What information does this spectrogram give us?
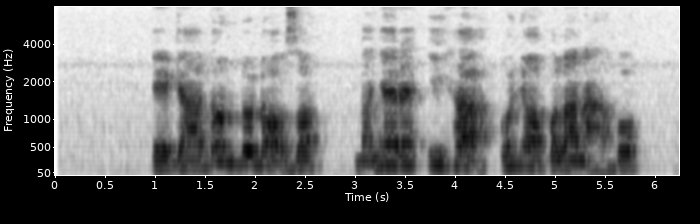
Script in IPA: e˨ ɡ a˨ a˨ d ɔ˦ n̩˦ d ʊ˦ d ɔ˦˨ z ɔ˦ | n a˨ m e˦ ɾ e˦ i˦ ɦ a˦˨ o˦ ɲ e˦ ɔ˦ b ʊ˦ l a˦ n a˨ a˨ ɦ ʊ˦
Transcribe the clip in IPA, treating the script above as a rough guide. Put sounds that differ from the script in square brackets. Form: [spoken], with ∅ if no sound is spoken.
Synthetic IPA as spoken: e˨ ɡ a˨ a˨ d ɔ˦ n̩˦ d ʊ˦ d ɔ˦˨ z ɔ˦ | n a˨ [ɲ] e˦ ɾ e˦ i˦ ɦ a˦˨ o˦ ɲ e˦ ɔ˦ b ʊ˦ l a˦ n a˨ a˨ ɦ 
